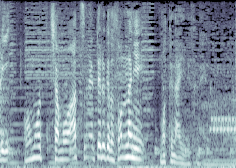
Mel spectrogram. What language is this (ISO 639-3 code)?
jpn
